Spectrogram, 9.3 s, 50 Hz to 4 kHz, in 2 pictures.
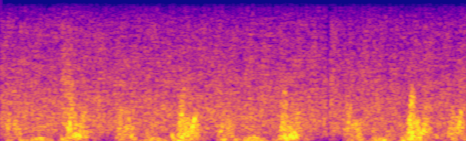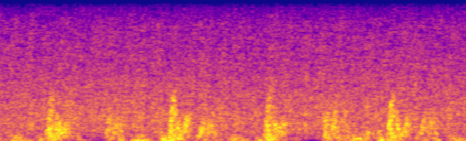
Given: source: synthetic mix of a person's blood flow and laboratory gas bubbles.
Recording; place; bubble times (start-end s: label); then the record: Doppler ultrasound of blood flow; precordium
7.79-8.19 s: bubbles
8.28-8.49 s: bubbles
From the record:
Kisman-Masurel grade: 211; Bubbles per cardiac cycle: several, 3 to 8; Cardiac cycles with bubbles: 1 to 10%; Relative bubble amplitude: barely perceptible (0.100 to 0.250); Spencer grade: 1 (occasional bubble signal discernible with the cardiac motion signal, with majority of cardiac periods free of bubbles); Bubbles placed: only in the low amplitude regions of the cardiac cycle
